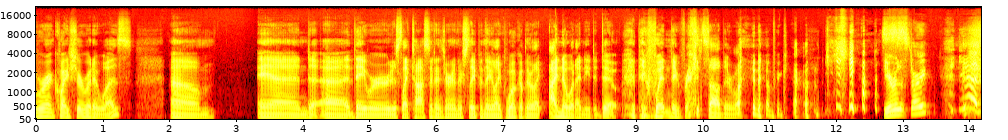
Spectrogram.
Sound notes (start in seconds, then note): 10.4 both laughing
